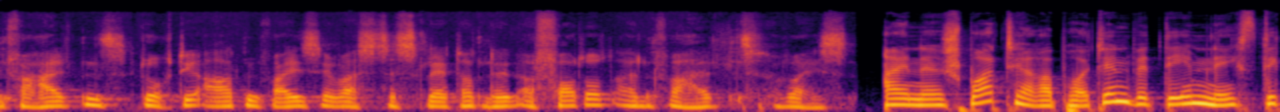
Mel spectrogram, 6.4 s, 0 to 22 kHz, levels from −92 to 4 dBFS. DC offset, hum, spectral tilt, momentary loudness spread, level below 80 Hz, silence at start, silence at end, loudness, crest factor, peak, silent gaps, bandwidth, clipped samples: under 0.1%; none; -6 dB/octave; 10 LU; -36 dBFS; 0 s; 0 s; -15 LUFS; 14 dB; 0 dBFS; none; 15.5 kHz; under 0.1%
